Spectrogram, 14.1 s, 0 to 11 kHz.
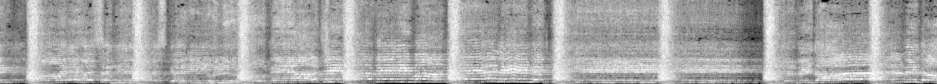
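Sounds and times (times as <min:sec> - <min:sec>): men chanting a lament: 0:00.0 - 0:14.0
loud unison thuds: 0:00.4 - 0:01.0, 0:02.0 - 0:02.6, 0:03.6 - 0:04.0, 0:05.2 - 0:05.7, 0:06.7 - 0:07.3, 0:08.3 - 0:08.9, 0:09.9 - 0:10.5, 0:11.4 - 0:12.0, 0:13.0 - 0:13.6.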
